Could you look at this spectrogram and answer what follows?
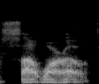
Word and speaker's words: saguaro: that's what's known as the saguaro cactus and that's spelled s-a-g-u-a-r-o sauro and if you see this in film if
